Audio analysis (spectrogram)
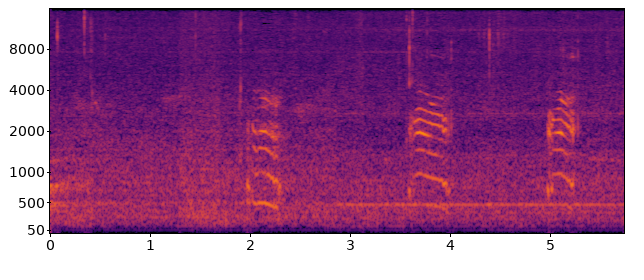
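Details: Cat meowing in a funny compilation of cats talking like a human: three clear harmonic meows, each bending up then down, about a second and a half apart, over a steady low hum.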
